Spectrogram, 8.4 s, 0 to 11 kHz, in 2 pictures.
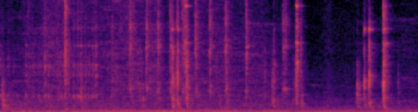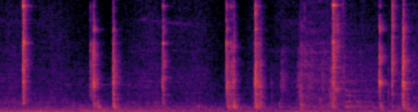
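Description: Irregular metal clicks and ticks as a bicycle pedal is tightened into the crank arm with a 15 mm wrench.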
